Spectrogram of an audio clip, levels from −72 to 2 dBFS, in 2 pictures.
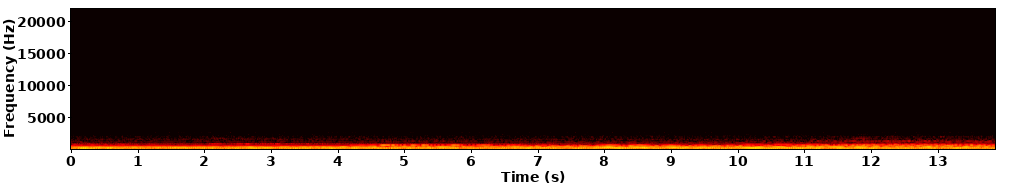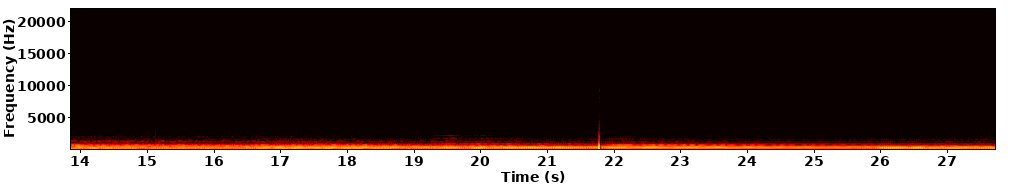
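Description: Corrupt frame decoded at 15.12 s and 21.78–21.81 s: a faint blip, then a loud burst, as damaged compressed frames played with misread gains and codes.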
